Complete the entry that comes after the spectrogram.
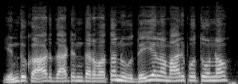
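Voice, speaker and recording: A man's voice: on the high side, very fast, no room sound, studio quality, natural voice. A man playing an earnest young husband and protective brother in a story, questioning and emphatic. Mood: alarmed, firm.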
